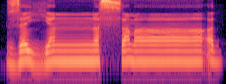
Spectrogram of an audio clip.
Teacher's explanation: آگے میم کے اوپر مد ہے، اس کو 5 الف کی مقدار کھینچیں گے، اور حمزہ کو آگے دال کے ساتھ ملائیں گے.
